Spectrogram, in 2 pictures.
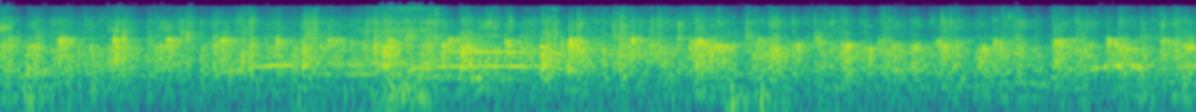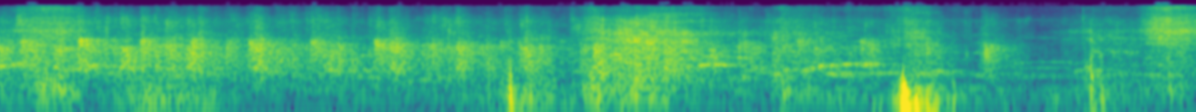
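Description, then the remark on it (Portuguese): An audience applauds Christ Jesus steadily for several seconds, a dense, even wash of many hands clapping, with a few sharper claps standing out near the end as it tapers off. “Você pode dar um aplauso a Cristo Jesus?”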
